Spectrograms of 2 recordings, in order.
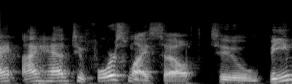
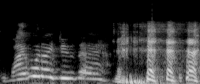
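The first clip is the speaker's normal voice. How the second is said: much higher, slow, incredulous mock voice; mock baffled coworker; 14 semitones higher, much slower than usual. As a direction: drag it out like the question is absurd. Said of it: "and he goes".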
